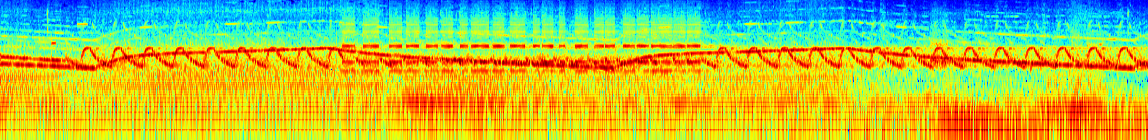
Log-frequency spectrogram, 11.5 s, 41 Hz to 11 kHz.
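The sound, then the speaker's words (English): A loud emergency vehicle siren, responding code 3, shifts between a rapid warbling yelp and a slower rising-and-falling wail, sounding continuously over a low rumble of road and engine noise, with no talking. “Can you step it up, code 3?”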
